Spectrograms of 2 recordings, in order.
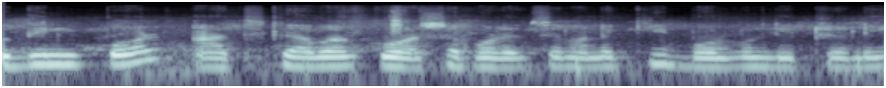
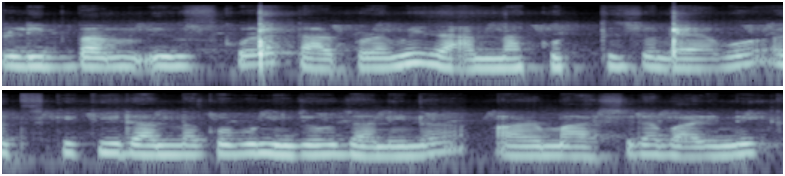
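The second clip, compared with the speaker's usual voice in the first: ordinary talk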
